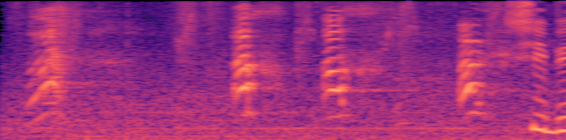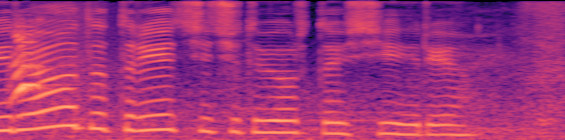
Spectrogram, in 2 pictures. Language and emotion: Russian, sad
